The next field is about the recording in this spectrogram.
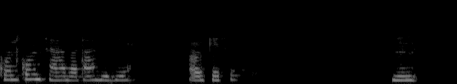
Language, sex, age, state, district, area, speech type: Urdu, female, 18-30, Bihar, Supaul, rural, conversation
